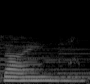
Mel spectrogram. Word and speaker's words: syne: All right, that was Auld Lang Syne, which is a Scottish pronunciation. As something with the S.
